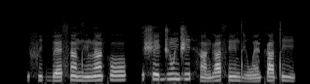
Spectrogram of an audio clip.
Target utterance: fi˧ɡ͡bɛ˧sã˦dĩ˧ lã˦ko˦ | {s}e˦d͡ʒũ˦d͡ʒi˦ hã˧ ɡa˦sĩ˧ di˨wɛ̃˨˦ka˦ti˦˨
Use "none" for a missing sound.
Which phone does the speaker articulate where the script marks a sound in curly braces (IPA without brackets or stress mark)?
ʃ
